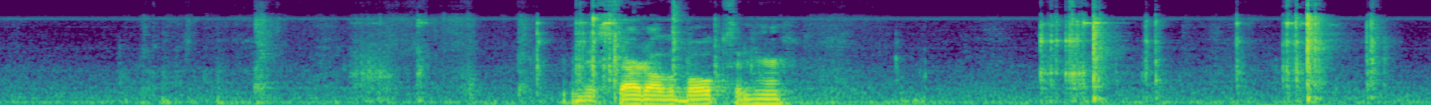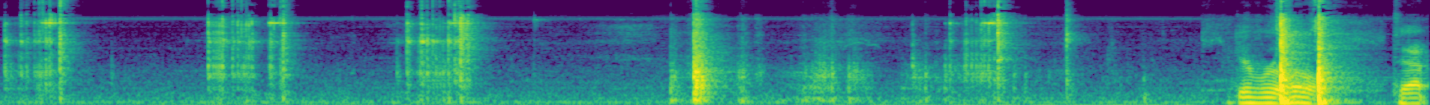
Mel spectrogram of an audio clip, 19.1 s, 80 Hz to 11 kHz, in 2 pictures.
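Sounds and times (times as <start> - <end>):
bolts clinking against metal: 3.5 - 5.0, 7.0 - 10.2, 15.6 - 16.8.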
